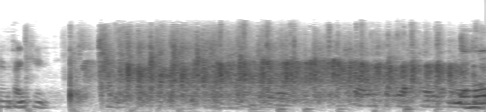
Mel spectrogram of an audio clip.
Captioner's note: applause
